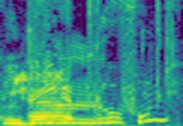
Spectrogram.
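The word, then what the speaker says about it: Jägerprüfung: Wat normaal gesproken, volgens mij heet het een Jägerproefung. Zeg ik dat goed, Sjoerd? – Ja, ja. – Jägerproefung?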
